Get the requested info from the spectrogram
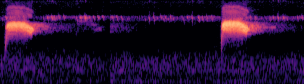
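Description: Common nighthawk giving two harsh, nasal, buzzy 'peent' notes about two seconds apart, over a faint, steady high insect trill.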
